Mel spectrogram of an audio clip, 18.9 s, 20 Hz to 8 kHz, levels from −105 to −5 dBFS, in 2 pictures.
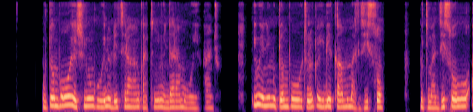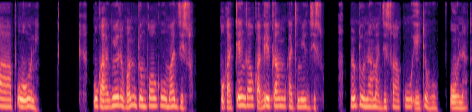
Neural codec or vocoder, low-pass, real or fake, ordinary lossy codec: vocoder, 44.1 kHz, 128 mel bands every 512 samples, BigVGAN v2; 7.2 kHz; fake; AAC, 48 kbps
